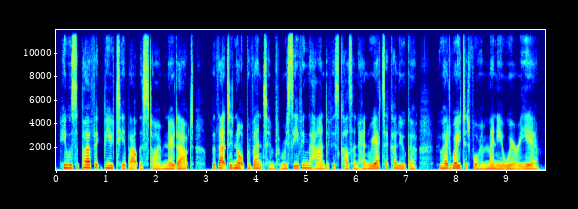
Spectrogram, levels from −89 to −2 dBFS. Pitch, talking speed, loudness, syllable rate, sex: 180 Hz, 210 wpm, -22 LUFS, 5.4 syllables/s, female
